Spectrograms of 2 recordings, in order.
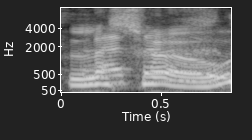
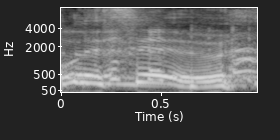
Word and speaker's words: Lasseau: it's spelled L-A-S-S-E-A-U. – Yes. – Lasso. – Lasso.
